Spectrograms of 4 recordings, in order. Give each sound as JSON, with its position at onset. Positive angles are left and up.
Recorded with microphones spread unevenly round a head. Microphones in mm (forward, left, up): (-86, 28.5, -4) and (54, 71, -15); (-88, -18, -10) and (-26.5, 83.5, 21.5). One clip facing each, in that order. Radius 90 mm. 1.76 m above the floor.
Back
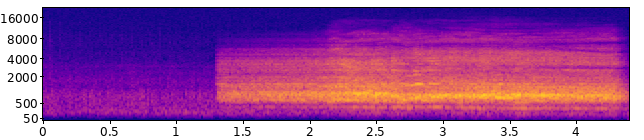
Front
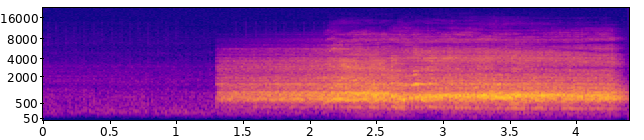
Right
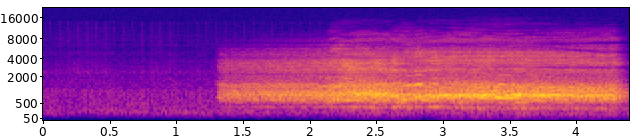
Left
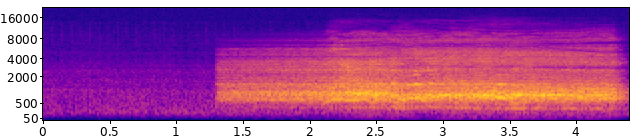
{"t": 1.3, "sound": "a scream", "azimuth_deg": 45, "distance_m": 6.0}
